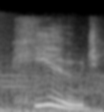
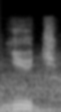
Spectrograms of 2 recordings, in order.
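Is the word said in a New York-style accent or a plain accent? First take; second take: plain; New York. First: The word is said in a plain accent. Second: The word is said in a New York-style accent. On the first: "he doesn't say huge" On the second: "he's from New York, ... he says huge"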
